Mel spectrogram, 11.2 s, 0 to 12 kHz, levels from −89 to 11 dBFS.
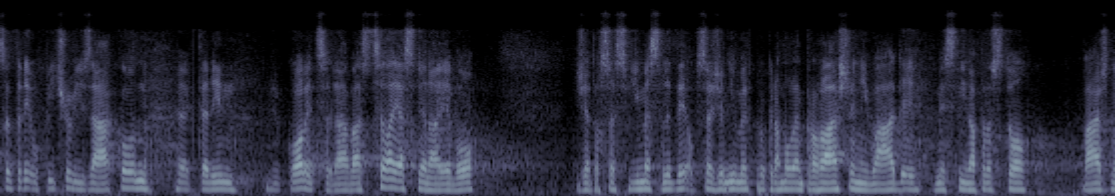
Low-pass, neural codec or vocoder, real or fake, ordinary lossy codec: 7.2 kHz; codec, 16 kHz, 1.1 kbps, Voila-Tokenizer; fake; Opus, 24 kbps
